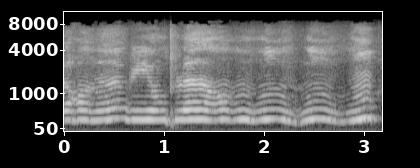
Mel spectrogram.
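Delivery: high, slow fake whimpering over Guillaume; mock crying fan. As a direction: sob it out like a gushing fan, hammed-up. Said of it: "qui sont pas complètement gaga de".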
